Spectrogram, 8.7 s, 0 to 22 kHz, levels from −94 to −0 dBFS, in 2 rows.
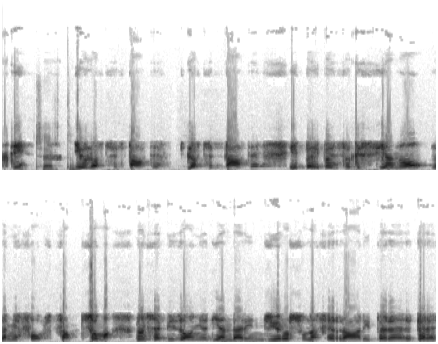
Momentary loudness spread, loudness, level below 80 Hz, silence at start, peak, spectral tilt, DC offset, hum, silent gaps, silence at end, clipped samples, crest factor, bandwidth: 6 LU; -18 LUFS; -56 dBFS; 0 s; -4 dBFS; -1 dB/octave; under 0.1%; none; none; 0 s; under 0.1%; 16 dB; 19 kHz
